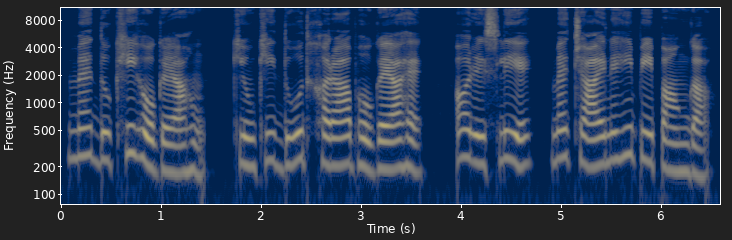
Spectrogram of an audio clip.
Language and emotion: Hindi, sad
